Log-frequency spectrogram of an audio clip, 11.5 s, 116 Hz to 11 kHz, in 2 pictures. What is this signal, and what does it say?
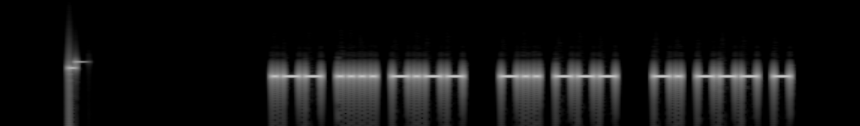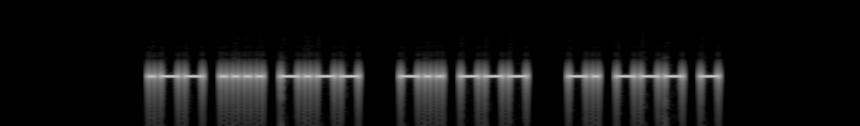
Morse code, heard as a keyed tone, about 30 wpm, 700 Hz. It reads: WHY DO NOT WHY DO NOT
